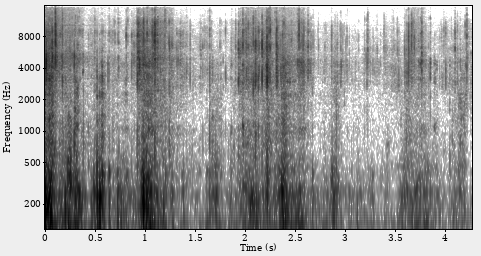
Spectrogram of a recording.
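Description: Crisp crunching as teeth bite into a whole square treat that smells like a sugar cookie, a run of sharp crackly bites that are loudest early, then softer crunching and chewing with no talk.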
